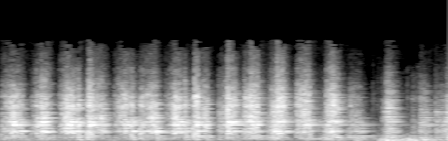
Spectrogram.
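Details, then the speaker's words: Hand-filing the cast-iron mating surface of a worm drive anchor winch housing: quick rasping strokes turn rougher and catchier, the file catching on a raised burr possibly left from electrolysis. "that sound means there's something to deal with"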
